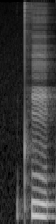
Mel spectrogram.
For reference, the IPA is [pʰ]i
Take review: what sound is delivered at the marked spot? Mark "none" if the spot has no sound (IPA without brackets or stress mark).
pʰ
